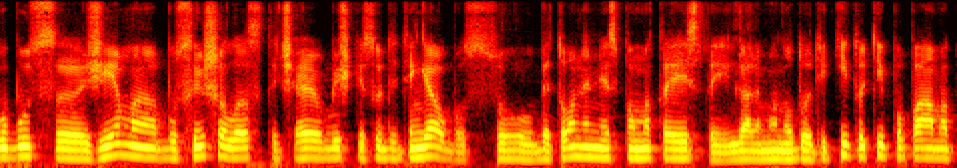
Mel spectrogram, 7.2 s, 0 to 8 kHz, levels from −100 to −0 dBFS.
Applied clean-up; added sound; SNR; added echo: neural mask model DeepFilterNet 3.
